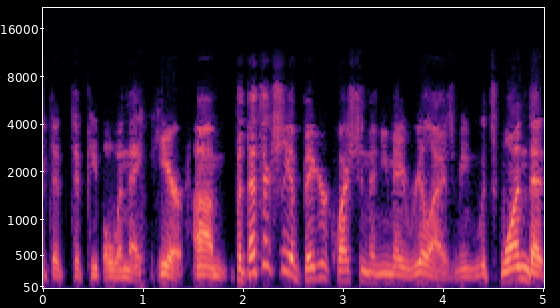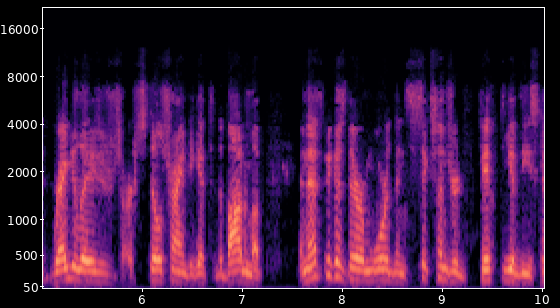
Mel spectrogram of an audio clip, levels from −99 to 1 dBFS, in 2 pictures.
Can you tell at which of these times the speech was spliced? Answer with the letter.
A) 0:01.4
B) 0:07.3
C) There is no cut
A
